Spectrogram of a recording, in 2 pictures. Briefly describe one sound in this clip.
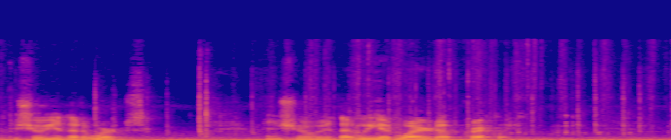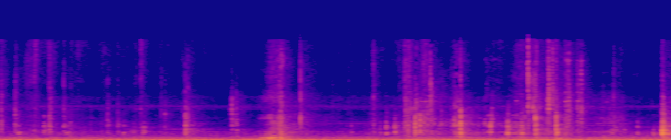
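A screwdriver scrapes and clicks against a metal screw terminal.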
